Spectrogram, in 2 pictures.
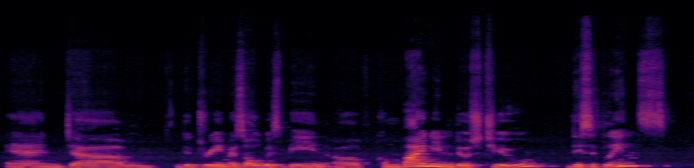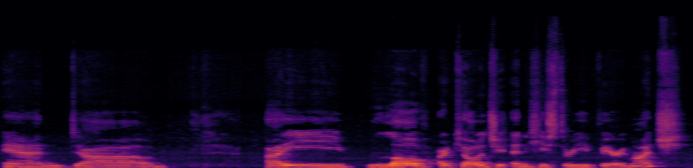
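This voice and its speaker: A woman in her forties with an Italian accent, answering conversationally as an interview guest in halting phrases. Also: mid-range voice, steady tone. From Italy. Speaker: podcast guest, children's author.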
